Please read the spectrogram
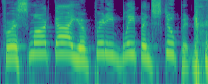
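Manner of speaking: loud, high Brooklyn coach yelling at a player; Brooklyn coach accent. Retold or imitated. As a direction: yell it like a tough Brooklyn coach. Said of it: "he had a real Brooklyn accent".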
